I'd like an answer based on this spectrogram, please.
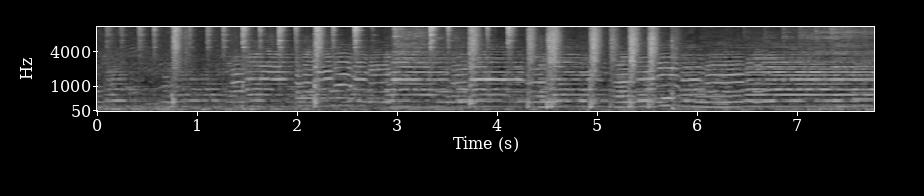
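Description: A street brass band playing live up close: trumpets, trombones and saxophones over a sousaphone bass, with snare drum strokes that are busier in the first half.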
